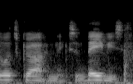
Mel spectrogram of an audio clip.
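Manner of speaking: ordinary talk, nothing marked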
